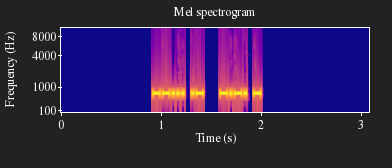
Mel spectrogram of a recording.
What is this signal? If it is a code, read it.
Morse code, heard as a keyed tone, about 49 wpm, 700 Hz. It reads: 7A CT
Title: Field Day Exchanges - 50wpm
